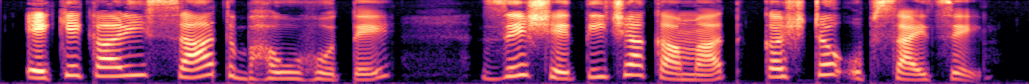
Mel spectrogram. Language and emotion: Marathi, neutral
